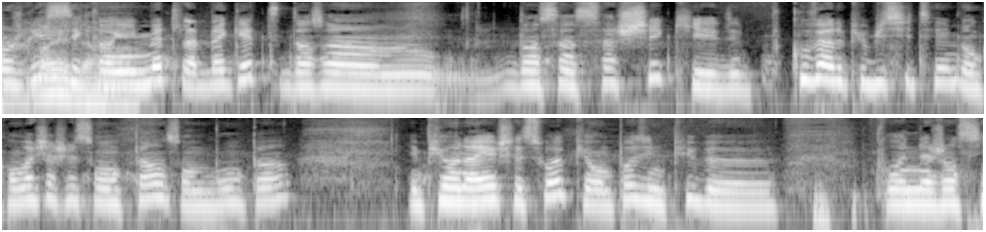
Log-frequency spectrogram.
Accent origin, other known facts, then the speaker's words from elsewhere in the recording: North, France; Moi, je suis du Nord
